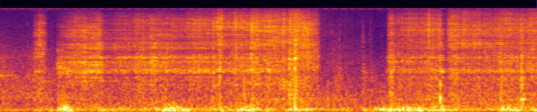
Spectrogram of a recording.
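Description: A shovel scraping and cutting into loose dirt in faint, irregular strokes.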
